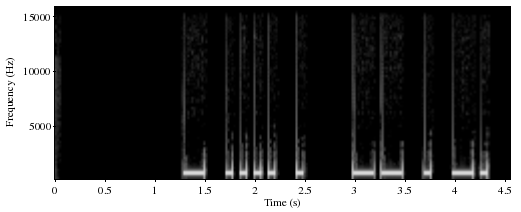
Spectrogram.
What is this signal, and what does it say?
Morse code, heard as a keyed tone, about 17 wpm, 700 Hz. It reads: THE MEN
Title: Sentences from Top 1400 Words 17wpm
